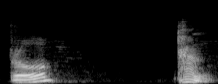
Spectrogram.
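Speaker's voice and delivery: প্রধান stretched very slowly, syllable by syllable; drawn-out spelling. Shown as a demonstration. Teacher to students, slowly stretching প্রধান. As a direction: draw out প্রধান slowly so students hear each part. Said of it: "teacher stretches word for students".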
